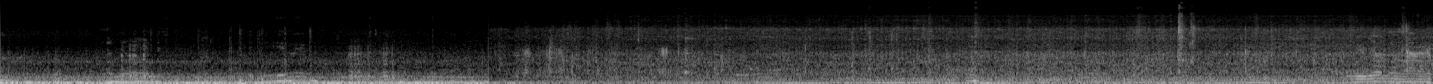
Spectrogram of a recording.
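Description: A Mahindra Thar cruises along the road, producing a steady low rumble of engine and tyre noise that is heavier for the first few seconds, then eases into a smoother, quieter drone.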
